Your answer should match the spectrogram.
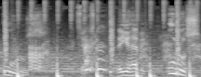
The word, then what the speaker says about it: Urus: Urus, not Urus, not Urus.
